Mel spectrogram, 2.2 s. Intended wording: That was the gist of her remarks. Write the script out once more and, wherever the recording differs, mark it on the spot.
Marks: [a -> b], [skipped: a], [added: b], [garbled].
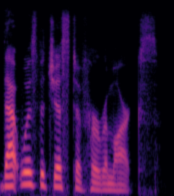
That was the gist of her remarks.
